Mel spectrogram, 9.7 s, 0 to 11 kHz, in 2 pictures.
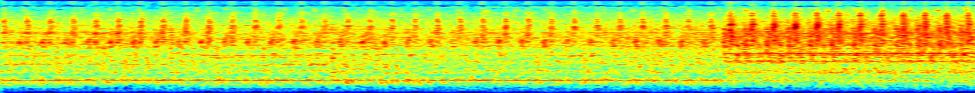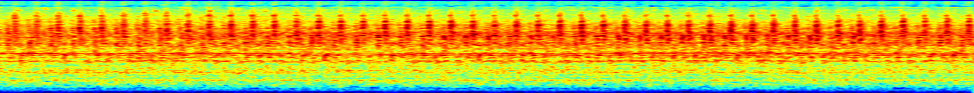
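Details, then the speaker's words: Mk1 Ford Fiesta fitted with a Zetec engine, idling after an oil and oil filter change: a light, quick top-end tapping of about two per second persists unchanged; owner suspects valve clearances and plans to recheck them. "well that didn't make any difference so I might have to recheck the valve clearances then and see if any of them are different"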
